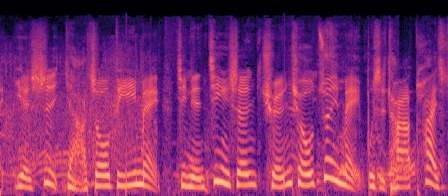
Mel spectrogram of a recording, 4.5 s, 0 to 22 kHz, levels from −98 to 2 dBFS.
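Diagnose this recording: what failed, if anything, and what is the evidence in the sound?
Two sharp ticks, at 1.25 s and 2.83 s, each a hole of about 5.8 ms where the sound drops straight to digital silence and returns with no fade. These are blocks of digital silence, a failure at the driver or buffer stage: the output buffer likely wasn't filled in time, so zeros went out instead. The abrupt edges on either side produce the clicks, and the identical gap lengths fit a 256-sample buffer.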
